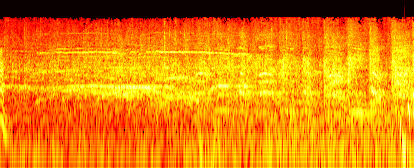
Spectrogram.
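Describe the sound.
A crowd shouting "¡Presidente!" and cheering loudly and continuously, many voices overlapping in a dense, steady roar with scattered higher-pitched yells rising above it.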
